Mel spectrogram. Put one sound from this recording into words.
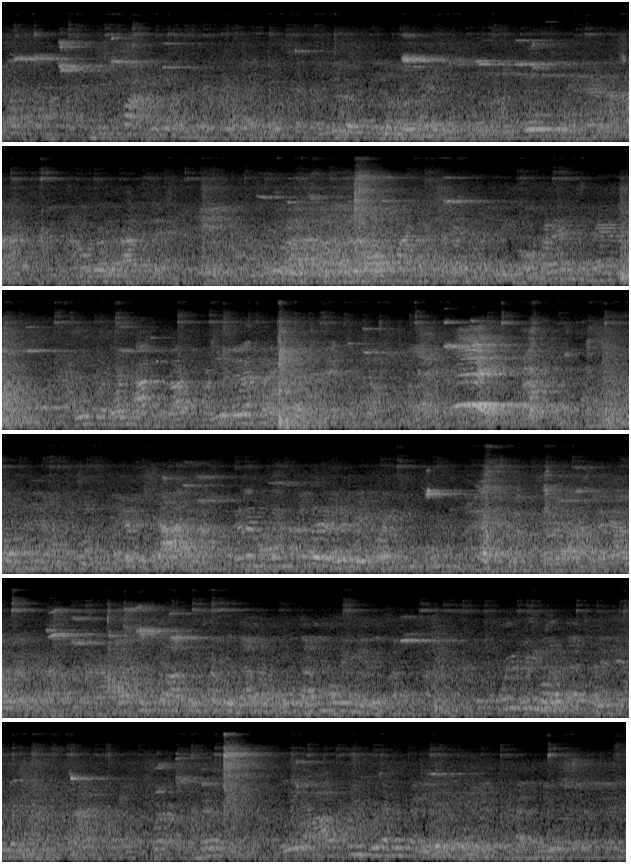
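Table tennis balls click quickly back and forth on tables and paddles in an echoing hall.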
